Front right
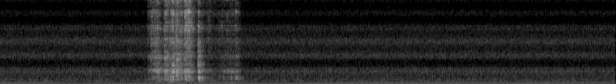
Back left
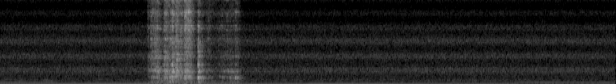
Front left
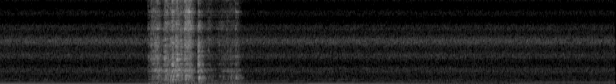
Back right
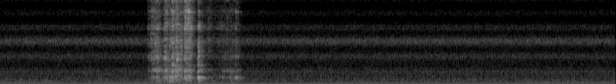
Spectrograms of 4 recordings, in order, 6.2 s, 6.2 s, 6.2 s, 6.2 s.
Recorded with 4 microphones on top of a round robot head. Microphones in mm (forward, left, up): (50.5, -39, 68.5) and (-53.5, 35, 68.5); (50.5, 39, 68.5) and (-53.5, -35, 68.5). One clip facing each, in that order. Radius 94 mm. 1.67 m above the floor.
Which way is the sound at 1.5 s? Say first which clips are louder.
Back left 1 dB, back right 2 dB; 165° left.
